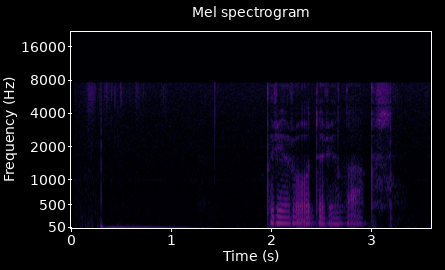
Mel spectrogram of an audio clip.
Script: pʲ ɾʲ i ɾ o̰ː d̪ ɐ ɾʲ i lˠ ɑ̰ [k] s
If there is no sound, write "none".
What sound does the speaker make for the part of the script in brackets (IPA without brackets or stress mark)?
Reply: k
